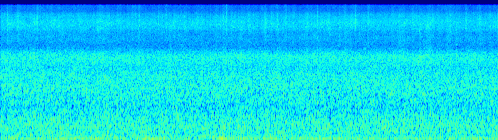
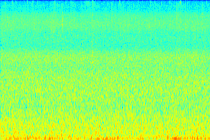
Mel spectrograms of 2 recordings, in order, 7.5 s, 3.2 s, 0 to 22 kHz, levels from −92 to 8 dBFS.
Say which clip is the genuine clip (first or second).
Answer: second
